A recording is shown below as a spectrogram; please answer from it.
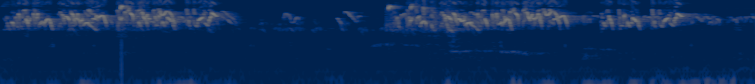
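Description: A Golden-billed Saltator gives two long bursts of rich, jumbled, high-pitched warbling and twittering, separated by a brief pause with a few soft notes.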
